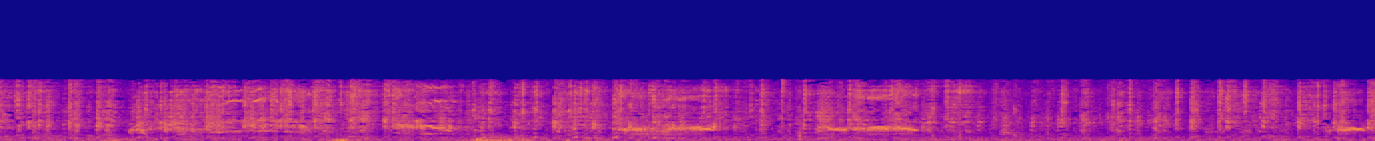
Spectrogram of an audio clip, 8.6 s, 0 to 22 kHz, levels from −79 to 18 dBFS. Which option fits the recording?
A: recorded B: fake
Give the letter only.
A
